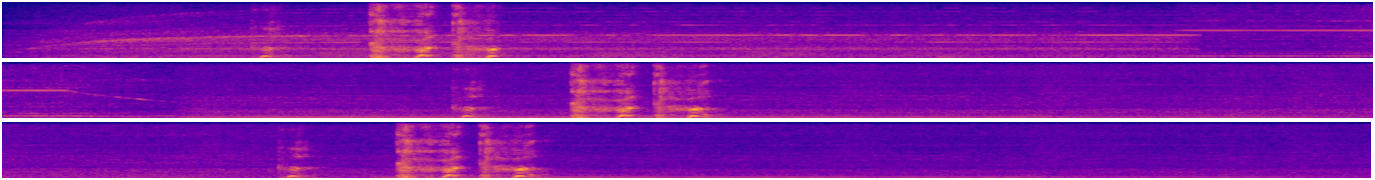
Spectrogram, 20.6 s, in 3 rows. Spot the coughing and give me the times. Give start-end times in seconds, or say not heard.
1.2-2.5, 9.1-10.4, 15.1-16.4.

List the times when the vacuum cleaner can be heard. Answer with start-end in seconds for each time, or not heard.
0.0-20.5.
